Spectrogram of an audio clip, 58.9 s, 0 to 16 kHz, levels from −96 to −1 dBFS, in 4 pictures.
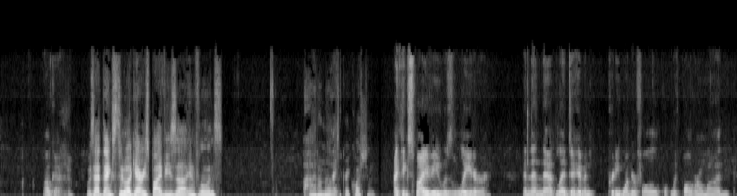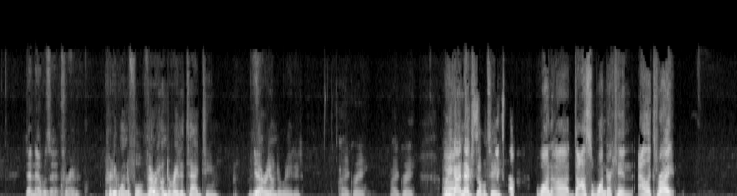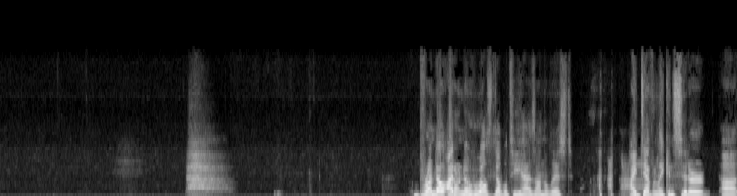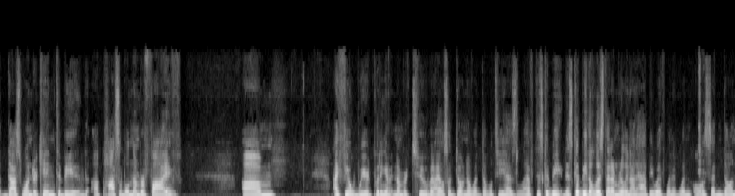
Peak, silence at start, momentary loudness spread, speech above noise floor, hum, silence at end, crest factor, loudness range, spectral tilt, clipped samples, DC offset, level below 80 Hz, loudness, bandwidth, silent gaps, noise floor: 0 dBFS; 0.85 s; 18 LU; 50 dB; none; 0 s; 20 dB; 13 LU; -6 dB/octave; under 0.1%; under 0.1%; -60 dBFS; -20 LUFS; 12 kHz; none; -70 dBFS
